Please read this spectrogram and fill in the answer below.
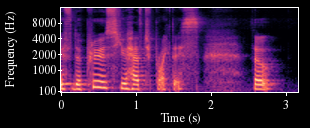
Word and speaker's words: plus: So we pronounce the final S like a Z together with the following word with the vowel sound as if it was one single word. So, plus entendre.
